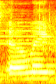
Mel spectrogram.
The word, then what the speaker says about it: Elay: My name is Elay, pronounced like, like the city.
